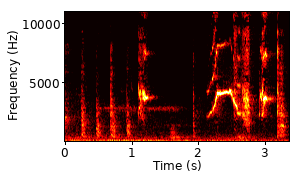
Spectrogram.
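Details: Male Javan myna in full song, used to spur other mynas to sing: sharp clicks and rasping notes, then a bright whistled rise and level note, with a steady low hum beneath.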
